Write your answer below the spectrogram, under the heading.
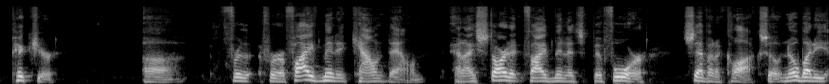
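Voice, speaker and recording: Speaking into a desk mic in his home studio, a man in his seventies hosts a casual livestream. His voice is a little high with no room sound, and he rambles chattily, often restarting his sentences.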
